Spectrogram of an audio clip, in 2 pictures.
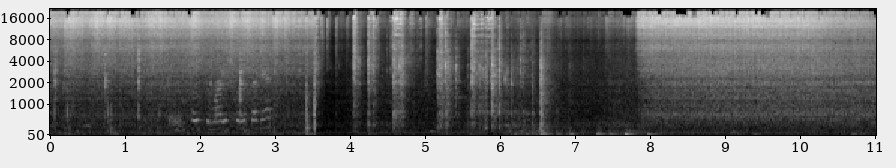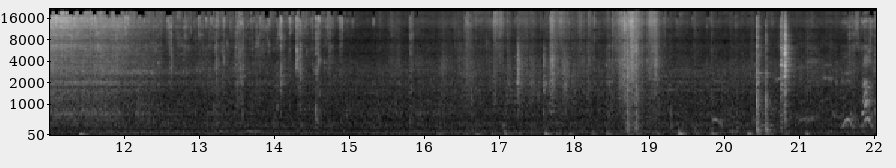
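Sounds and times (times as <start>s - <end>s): loud sizzling hiss: 0.0s - 3.5s, 7.8s - 12.6s
rice rattling in a pan: 0.0s - 3.7s, 7.8s - 12.4s.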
